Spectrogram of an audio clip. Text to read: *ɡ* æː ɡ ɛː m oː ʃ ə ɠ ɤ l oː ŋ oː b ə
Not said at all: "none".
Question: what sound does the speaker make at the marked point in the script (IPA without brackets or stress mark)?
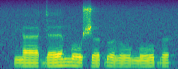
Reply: ŋ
